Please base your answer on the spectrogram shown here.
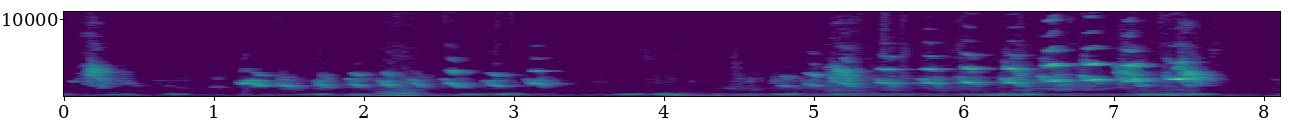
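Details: Budgerigar chatter from a backyard aviary during feeding: rapid series of short chirping notes, several per second, growing into a louder, higher, tightly repeated warble toward the end, over a faint intermittent hum.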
